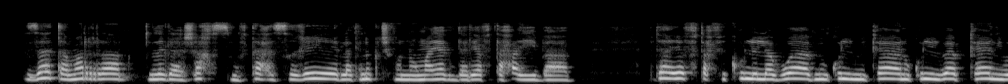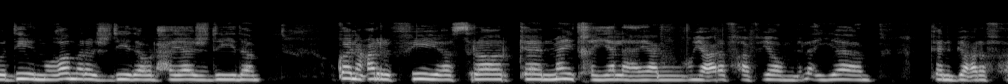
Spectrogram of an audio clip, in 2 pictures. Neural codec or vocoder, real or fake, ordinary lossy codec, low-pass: none; real; none; 7.2 kHz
